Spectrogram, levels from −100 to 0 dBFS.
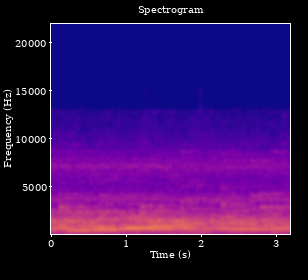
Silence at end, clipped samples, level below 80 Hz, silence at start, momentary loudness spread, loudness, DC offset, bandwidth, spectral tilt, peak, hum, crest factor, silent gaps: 0 s; under 0.1%; -88 dBFS; 0 s; 6 LU; -37 LUFS; under 0.1%; 12 kHz; -2.5 dB/octave; -24 dBFS; none; 14 dB; none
